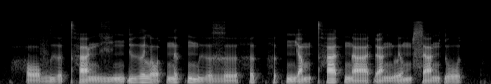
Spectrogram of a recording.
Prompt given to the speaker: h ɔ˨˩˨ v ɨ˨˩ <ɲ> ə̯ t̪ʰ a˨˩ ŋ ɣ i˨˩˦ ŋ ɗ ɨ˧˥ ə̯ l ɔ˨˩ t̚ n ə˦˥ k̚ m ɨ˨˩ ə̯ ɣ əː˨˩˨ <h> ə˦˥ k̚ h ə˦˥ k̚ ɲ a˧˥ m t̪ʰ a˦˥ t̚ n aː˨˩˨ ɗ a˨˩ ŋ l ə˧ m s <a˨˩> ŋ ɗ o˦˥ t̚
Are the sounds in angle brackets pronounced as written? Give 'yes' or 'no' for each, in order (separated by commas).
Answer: no, yes, yes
